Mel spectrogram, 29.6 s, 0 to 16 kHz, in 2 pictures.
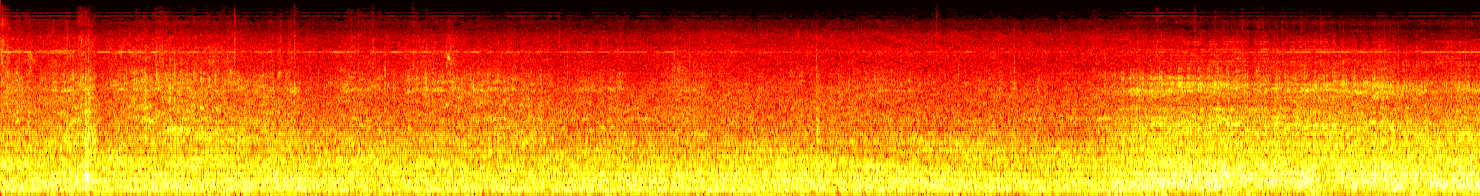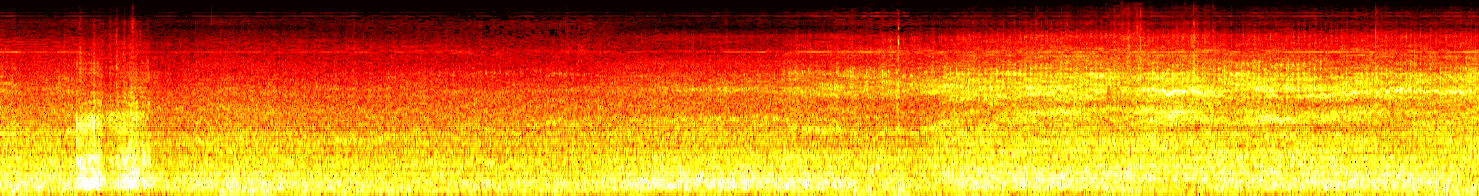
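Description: A 1/10-scale RC crawler's electric motor and gears whine as it crawls over rock, with two loud knocks about halfway through.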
